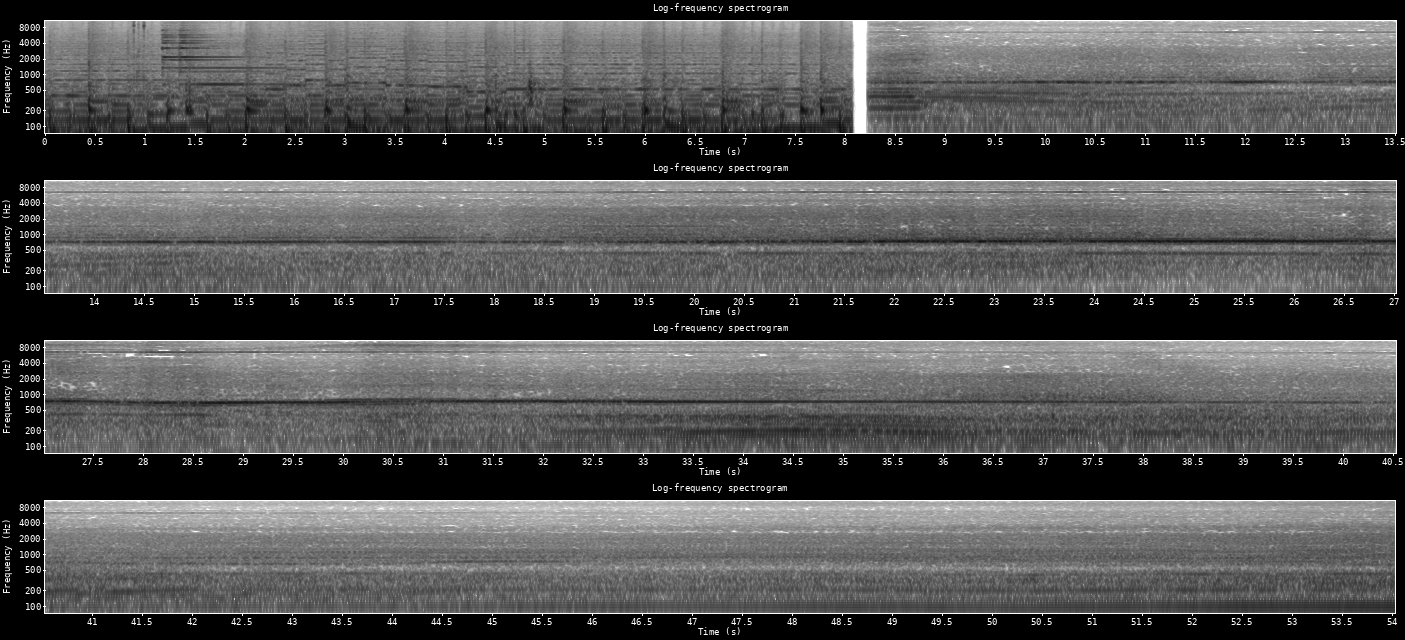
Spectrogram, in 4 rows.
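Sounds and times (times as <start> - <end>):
deep heavy truck engine: 0.0 - 54.0
diesel trucks labouring uphill: 0.0 - 54.0.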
